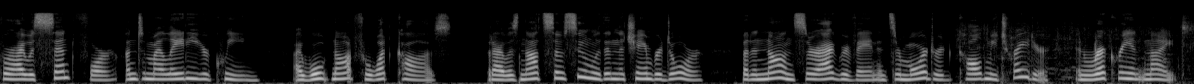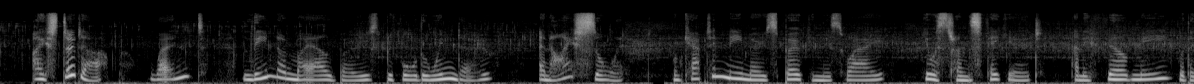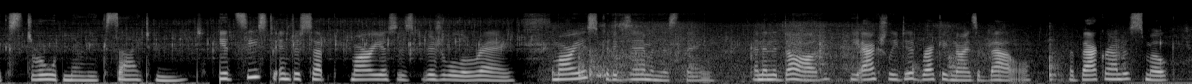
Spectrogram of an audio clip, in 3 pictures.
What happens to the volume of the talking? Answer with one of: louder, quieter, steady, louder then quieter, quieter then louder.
steady.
